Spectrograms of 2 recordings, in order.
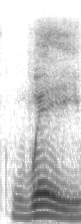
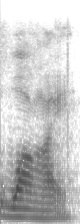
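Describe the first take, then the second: First: The vowel rhymes with 'day'. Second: The vowel rhymes with 'eye'. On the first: The speaker calls it right. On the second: The speaker calls it wrong. "We don't say why"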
